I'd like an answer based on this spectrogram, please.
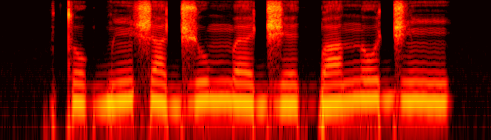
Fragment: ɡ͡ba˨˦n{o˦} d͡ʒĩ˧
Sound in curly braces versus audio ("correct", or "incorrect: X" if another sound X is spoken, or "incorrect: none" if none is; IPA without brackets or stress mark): correct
